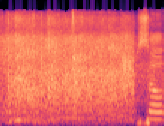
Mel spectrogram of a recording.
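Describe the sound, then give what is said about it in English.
Church audience clapping, a dense steady patter of applause lasting nearly two seconds before it thins out and a voice briefly takes over at the end. “I think you should clap, no?”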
